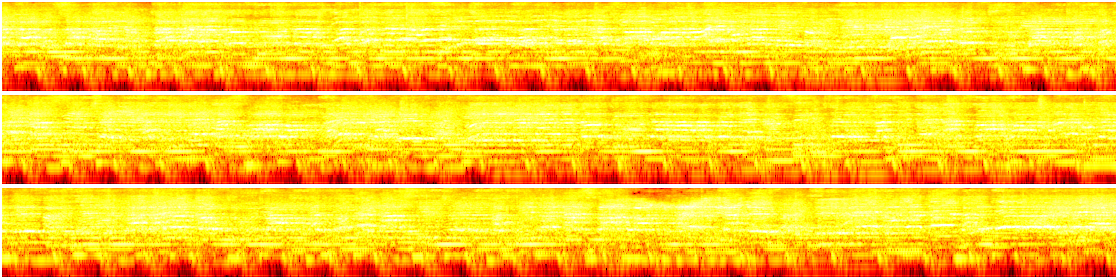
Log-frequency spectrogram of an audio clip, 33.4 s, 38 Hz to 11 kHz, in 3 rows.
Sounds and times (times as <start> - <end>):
Music: 0.0 - 33.4.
